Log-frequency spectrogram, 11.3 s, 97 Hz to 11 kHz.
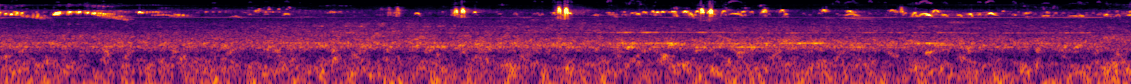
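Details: A flock of house swifts flying at dusk over Surugadai, Tokyo, on a December evening in 2023; a high trilling background is punctuated by several sharp, loud screeching bursts, with city rumble throughout.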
